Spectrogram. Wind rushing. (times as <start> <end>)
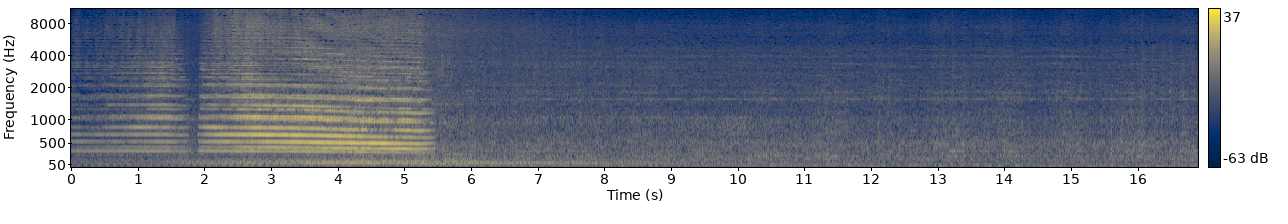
5.5 16.9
